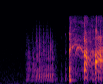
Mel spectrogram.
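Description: A brief, buzzy fart sputters out of silence, then a louder, rougher burst follows close by. The sound is fairly loud and near, with no talking over it.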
